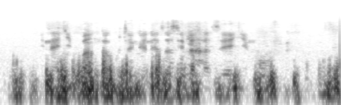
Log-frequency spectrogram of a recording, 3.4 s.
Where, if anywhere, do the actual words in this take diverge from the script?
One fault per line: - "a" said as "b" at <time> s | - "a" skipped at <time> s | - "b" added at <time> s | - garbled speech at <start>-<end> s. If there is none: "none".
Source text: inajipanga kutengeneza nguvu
- "silaha zenye" added at 1.8 s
